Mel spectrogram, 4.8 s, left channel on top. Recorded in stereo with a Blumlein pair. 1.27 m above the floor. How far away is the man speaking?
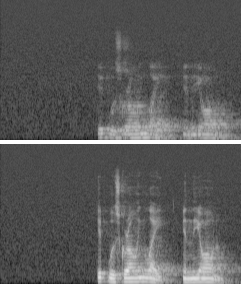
About 1.6 m.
